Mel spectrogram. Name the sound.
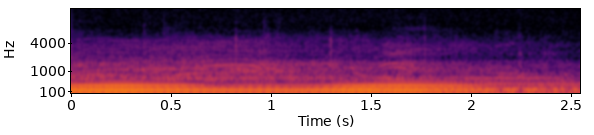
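audience shouting and whooping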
